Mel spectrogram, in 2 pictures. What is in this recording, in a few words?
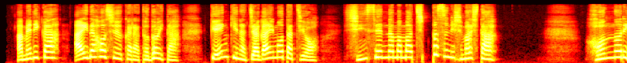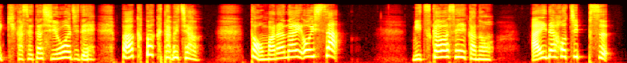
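Voice Sample Narration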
